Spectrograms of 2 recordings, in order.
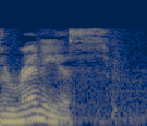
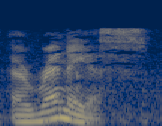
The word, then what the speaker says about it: Irenaeus: The first one is Irenaeus. Irenaeus. It's spelled I-R-E-N-A-E-U-S, for those who are I-R-E-N-A-E-U-S.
